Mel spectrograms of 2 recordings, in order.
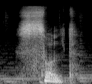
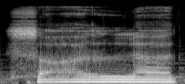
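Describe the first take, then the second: First: The word is said at normal speed. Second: The word is said very slowly, stretched out.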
